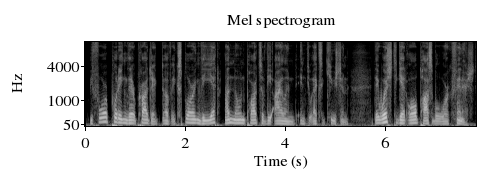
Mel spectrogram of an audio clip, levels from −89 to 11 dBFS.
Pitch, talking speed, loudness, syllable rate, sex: 110 Hz, 175 wpm, -21 LUFS, 5.6 syllables/s, male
